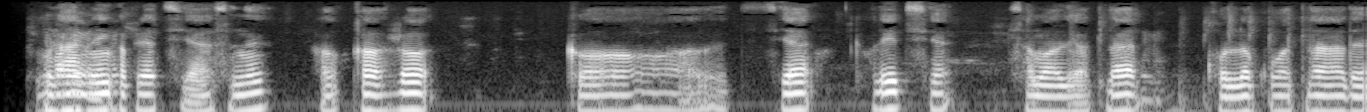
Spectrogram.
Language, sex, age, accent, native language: Uzbek, male, 25-34, Sirdaryo, Uzbek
